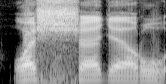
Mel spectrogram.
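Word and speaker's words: وَالشَّجَرُ: langsung ke huruf syin dan di sini hati-hati jangan sampai terbaca huruf huruf Sin lagi tapi dia huruf SY wasajaru sebagaimana yang di awal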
